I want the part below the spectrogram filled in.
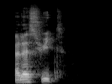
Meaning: in a row (successively)
- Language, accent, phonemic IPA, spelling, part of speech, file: French, France, /a la sɥit/, à la suite, adverb, LL-Q150 (fra)-à la suite.wav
